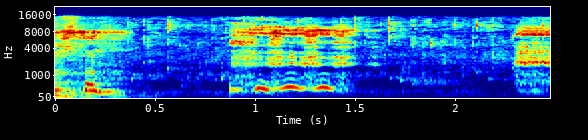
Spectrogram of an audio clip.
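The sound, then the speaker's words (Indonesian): Running water pours from a tap at midnight in uneven bursts, a broad hissing splash that surges, eases, and surges again, with a faint voice-like murmur underneath. “gedoran itu ditambah juga ya sih tadi suara keran terus suara bangunan terus gedor-gedor kayak wah ini tengah malam gitu kacau kacau”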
